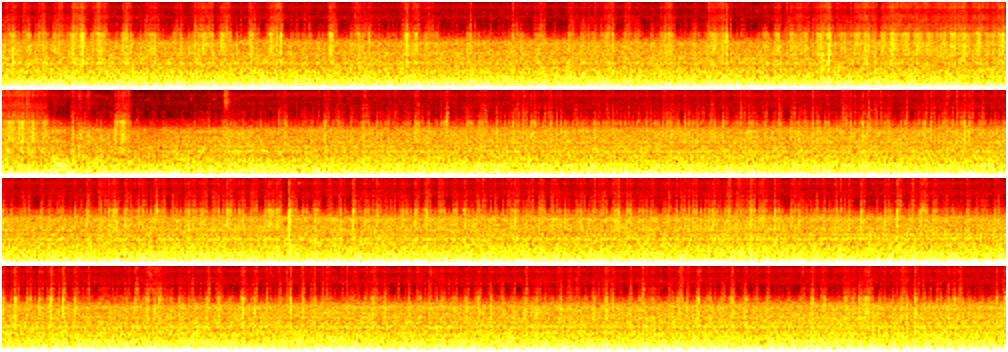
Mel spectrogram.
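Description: Inside the cab of a semi-truck cruising down a highway: a steady engine drone with tyre and road noise. About eight seconds in the sound shifts, the hiss dropping away and the deep drone moving a little higher.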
